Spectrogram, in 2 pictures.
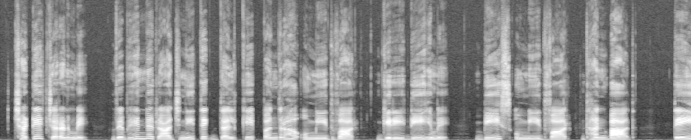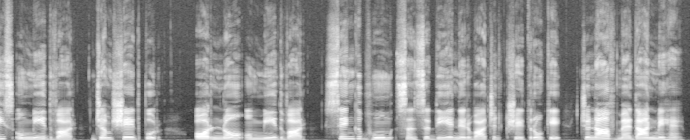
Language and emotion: Hindi, neutral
